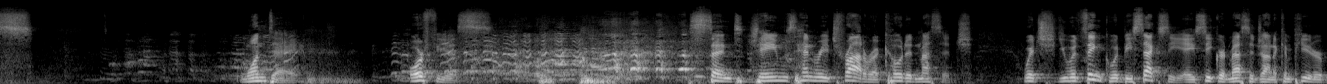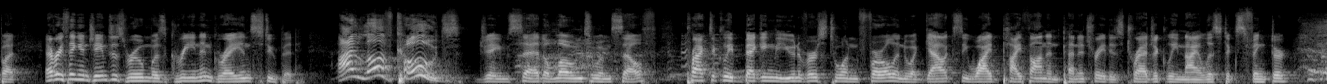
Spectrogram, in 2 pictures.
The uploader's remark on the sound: Live from the Nerdmelt Theater in LA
